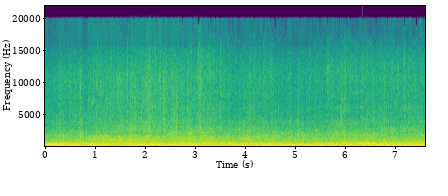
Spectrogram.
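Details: Briggs & Stratton Intek M44 twin engine after a full twin-carburetor tear-down and clean, under mowing load: steady, even hum, no hunting or surging; sounds way better. Normal running after repair.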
